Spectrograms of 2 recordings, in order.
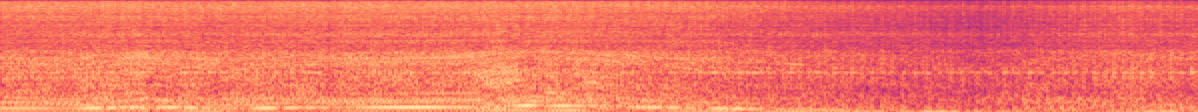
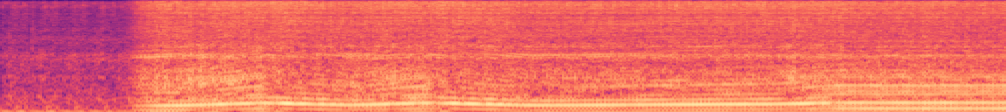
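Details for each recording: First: Pulsar motorcycle engine revving up and dropping back: rough, uneven clatter riding on the exhaust note, something mechanical loose inside; abnormal engine noise when revving. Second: Pulsar motorcycle engine: settles into a steady, even buzz with a brief rev rise and fall, no knocking, rattling or ticking; smooth, normal running.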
